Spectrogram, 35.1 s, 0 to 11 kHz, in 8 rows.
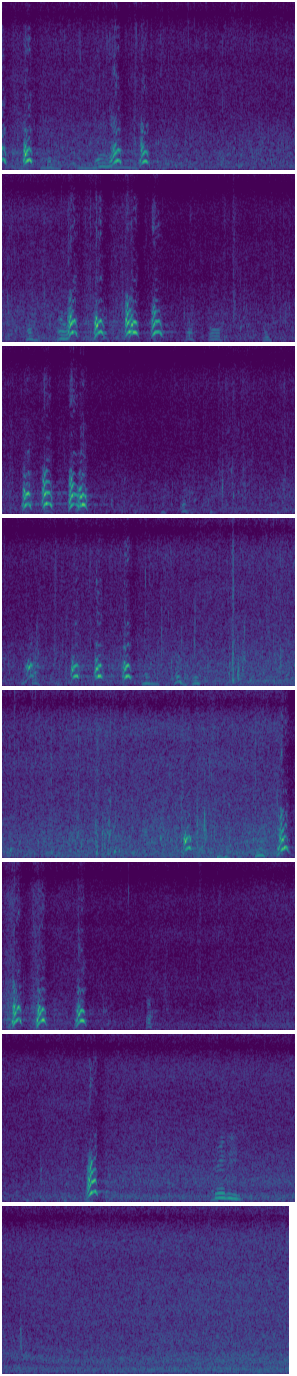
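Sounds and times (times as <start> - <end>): dog barking and yipping: 0.0 - 0.6, 1.6 - 2.3, 5.2 - 7.0, 9.1 - 10.2, 13.5 - 15.9, 20.3 - 20.5, 21.7 - 23.4, 27.6 - 28.0
creek water running: 0.0 - 35.0.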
